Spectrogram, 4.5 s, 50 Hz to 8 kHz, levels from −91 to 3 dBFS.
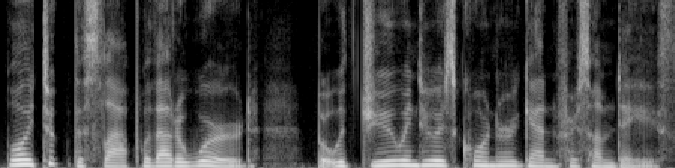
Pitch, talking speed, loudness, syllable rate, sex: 185 Hz, 225 wpm, -18 LUFS, 5.5 syllables/s, female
